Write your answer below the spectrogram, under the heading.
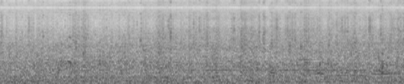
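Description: Steady wind noise on the microphone over water splashing as a Norfolk terrier wades through a shallow river.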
